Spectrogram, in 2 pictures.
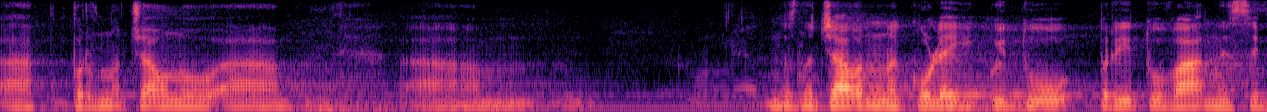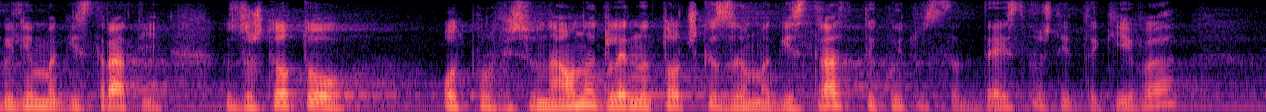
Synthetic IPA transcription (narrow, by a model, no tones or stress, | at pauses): pəɾvonɐt͡ʃalˠnoə | nɐznɐt͡ʃavɐnɛnɐkolɛɡʲikoit̪ʊpɾɛit̪ovanɛsəbilimɐɡʲist̪ɾat̪ḭ | zɐʃt̪ɔt̪o | ot̪̚pɾofɛsionalˠnəɡlɛd̪nət̪ɔt͡ʃkəzɐmɐɡ̟ʲist̪ɾat̪i̥t̪ɛkoit̪ʊsəd̪ɛjst̪vəʃt̪it̪ɐkivə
